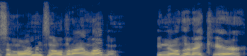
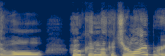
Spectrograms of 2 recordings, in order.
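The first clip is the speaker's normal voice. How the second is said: voicing the friend; 9 semitones higher than usual.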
